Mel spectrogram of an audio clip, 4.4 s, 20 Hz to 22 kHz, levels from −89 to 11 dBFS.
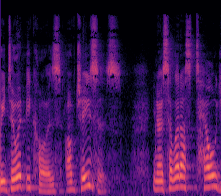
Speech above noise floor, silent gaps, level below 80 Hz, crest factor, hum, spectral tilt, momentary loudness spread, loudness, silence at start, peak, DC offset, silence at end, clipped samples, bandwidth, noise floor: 28 dB; none; -62 dBFS; 16 dB; none; -4.5 dB/octave; 10 LU; -24 LUFS; 0 s; -8 dBFS; under 0.1%; 0 s; under 0.1%; 16.5 kHz; -52 dBFS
